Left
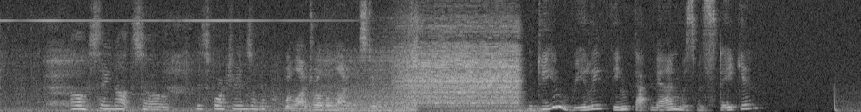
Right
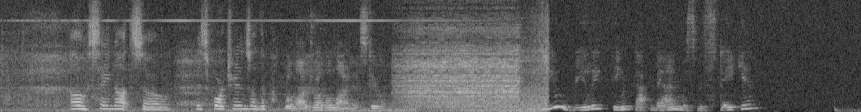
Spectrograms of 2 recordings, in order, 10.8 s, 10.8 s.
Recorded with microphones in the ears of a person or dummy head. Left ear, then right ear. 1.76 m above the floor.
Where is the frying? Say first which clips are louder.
Left 4 dB; 5° left (ahead or behind), 2.0 m.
